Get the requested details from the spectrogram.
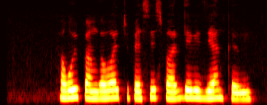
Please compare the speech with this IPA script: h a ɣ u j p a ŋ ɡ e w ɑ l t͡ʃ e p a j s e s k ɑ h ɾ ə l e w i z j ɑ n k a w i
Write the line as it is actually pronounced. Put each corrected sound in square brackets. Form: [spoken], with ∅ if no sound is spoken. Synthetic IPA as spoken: h a ɣ u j p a ŋ ɡ [a] w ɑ l t͡ʃ e p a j s e s [p] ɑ [∅] ɾ ə l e w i z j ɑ n k a w i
